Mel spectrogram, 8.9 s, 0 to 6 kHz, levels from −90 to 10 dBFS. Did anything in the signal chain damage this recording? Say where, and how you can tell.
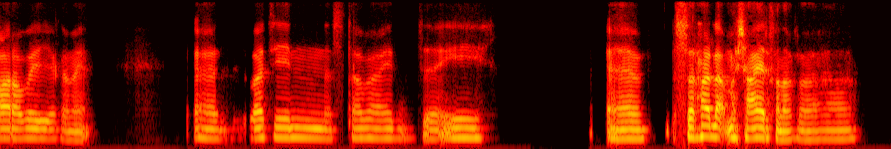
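Yes, aliasing from a sample-rate conversion stage that downsampled without an anti-alias filter. The damage runs through the whole clip. The speech is band-limited at 6 kHz, which fits a drop from 48 kHz to 12 kHz. Content that should have been removed above 6 kHz has folded back below it, sitting roughly 20 dB under the speech. Sibilants come out gritty and metallic, and the spectrum stays dense right up to that 6 kHz edge.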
